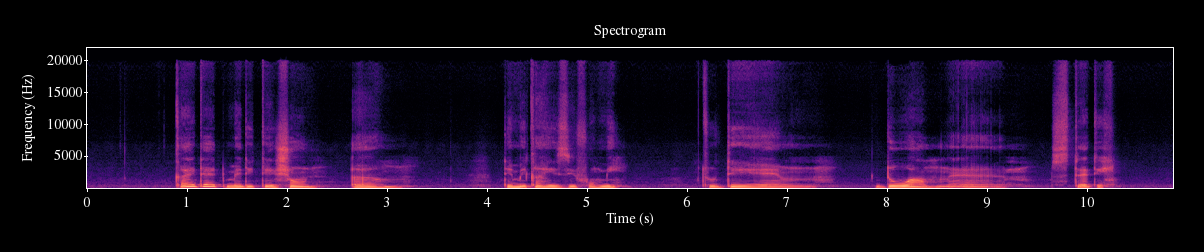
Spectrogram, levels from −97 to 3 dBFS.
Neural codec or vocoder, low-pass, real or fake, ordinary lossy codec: autoencoder, 48 kHz, 128 numbers a frame, DAC-VAE, trained on Japanese speech; none; fake; none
